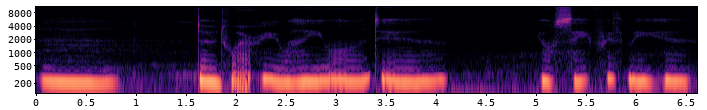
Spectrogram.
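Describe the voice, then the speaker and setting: A woman with a British accent voicing a possessive, menacing female alien-human hybrid in ASMR horror roleplay, breathy, deliberate and commanding, often whispering. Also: a little high, level tone, mellow, heavily acted. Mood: possessive reassurance.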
